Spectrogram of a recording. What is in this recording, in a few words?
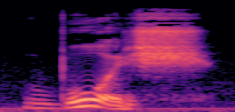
Pronunciation Borscht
